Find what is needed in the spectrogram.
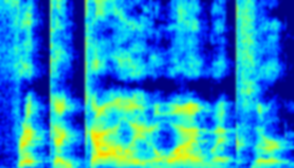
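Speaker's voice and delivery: high, loud, stretched-out holler; big high-pitched hype yell; hyped catchphrase shout. Acted. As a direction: belt out the catchphrase. Hyped catchphrase, bigger second take.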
